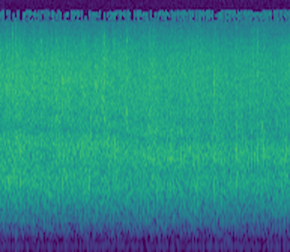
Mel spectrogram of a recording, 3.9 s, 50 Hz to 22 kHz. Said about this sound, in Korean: 지방방송으로 올해 30주년을 맞이하는데 여러분들의 기도, 여러분들의 헌신, 여러분들의 헌금으로 오늘날까지 빚없이 대전 극동방송을 잘 운영할 수 있도록 도와주신 여러분들에게 한번 하나님 앞에 영광의 박수 올려주셨으면 감사하겠습니다.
